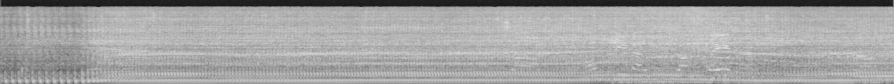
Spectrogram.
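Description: A quad bike engine roars steadily as the bike drives along.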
